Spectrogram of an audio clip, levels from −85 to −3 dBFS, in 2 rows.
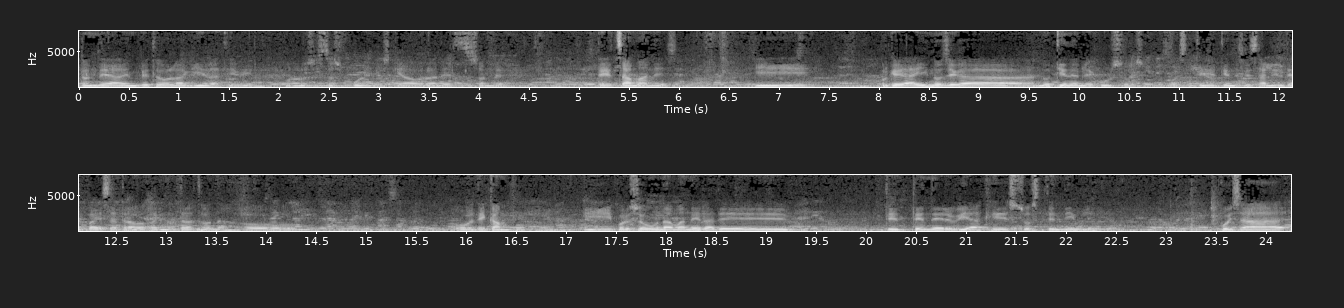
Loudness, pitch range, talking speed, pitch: -20 LUFS, 125-145 Hz, 125 wpm, 130 Hz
